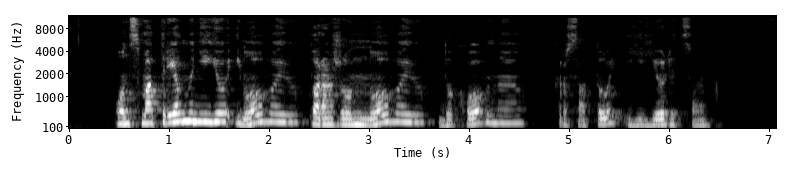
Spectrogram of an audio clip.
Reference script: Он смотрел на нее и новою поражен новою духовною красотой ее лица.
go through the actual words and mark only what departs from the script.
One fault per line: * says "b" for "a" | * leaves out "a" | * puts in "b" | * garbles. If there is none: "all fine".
all fine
